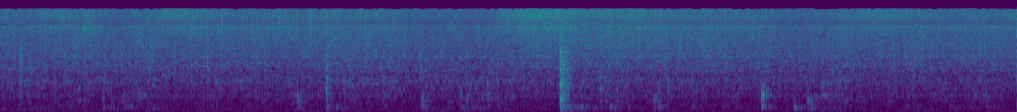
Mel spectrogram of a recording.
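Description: Dried fish, onion and green chillies with ginger-garlic paste sizzling in hot oil in a pot, stirred with a wooden spatula that scrapes and knocks against the pot now and then; the loudest knock comes a little past halfway. The paste is being fried until its raw smell is gone.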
